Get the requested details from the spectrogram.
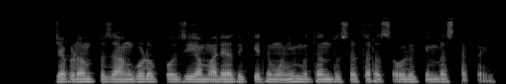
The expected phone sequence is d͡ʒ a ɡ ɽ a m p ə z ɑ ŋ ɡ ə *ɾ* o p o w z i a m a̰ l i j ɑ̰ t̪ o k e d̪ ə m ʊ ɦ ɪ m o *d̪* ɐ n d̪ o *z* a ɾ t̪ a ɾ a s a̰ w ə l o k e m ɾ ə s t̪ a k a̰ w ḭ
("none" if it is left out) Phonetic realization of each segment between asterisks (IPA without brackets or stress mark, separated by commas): ɽ, d̪, s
